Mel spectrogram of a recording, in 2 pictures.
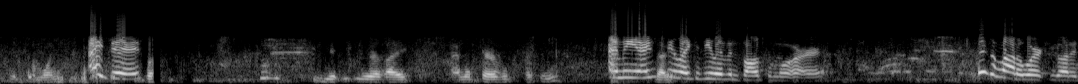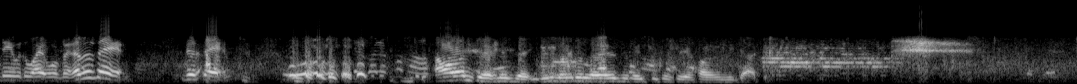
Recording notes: This chat occurs while she and I walk to Starbucks in different cities to get work done. Forgive the audio quality.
